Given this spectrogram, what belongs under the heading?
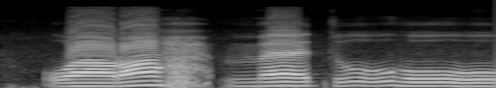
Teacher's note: Atau kalau di sini waw kecil. Maka kita panjangkan hu-nya 2 harokat. · Kemudian pada lafal warahmatuhu, lafal ha ketika dia sukun, maka huruf ha-nya itu dialirkan nafasnya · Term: mad silah qasira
